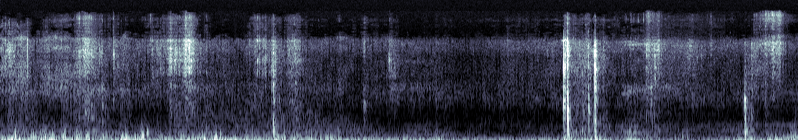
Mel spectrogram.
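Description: Footsteps crunch on loose stones outdoors.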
